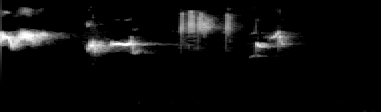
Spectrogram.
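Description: A Blue-and-white Flycatcher gives four quick, clear, high whistled notes within about a second and a half, some sliding and some slightly buzzy. No other sound is heard.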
